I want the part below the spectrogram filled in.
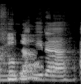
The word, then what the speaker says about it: Mokita: Am I pronouncing it correctly? – You are Mokita.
